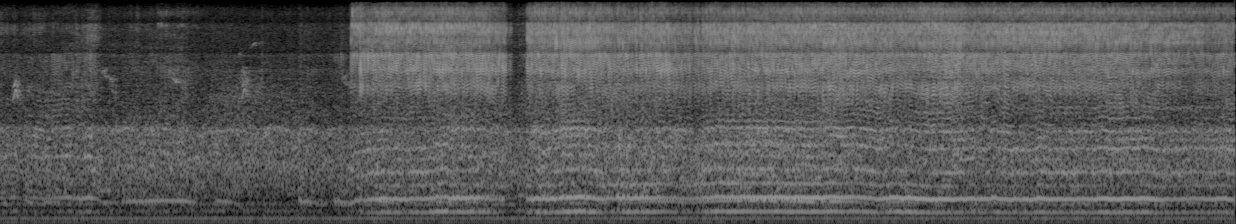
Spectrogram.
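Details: Honey bees around hive boxes left all day in a truck bed, early morning after most bees had left overnight; a wavering, droning hum of several pitches swells in loudness after about three seconds and holds steady, with faint high chirps above.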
